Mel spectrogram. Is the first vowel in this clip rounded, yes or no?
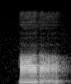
no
